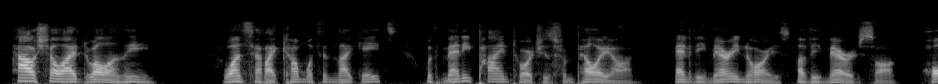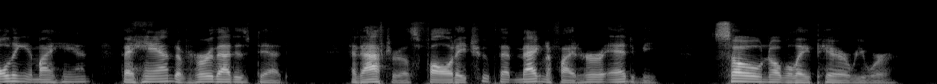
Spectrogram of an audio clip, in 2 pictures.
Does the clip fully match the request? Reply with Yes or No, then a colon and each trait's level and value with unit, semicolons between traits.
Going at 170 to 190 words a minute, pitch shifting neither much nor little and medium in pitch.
No: average, 175 wpm; average, 3.8 semitones; low, 110 Hz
